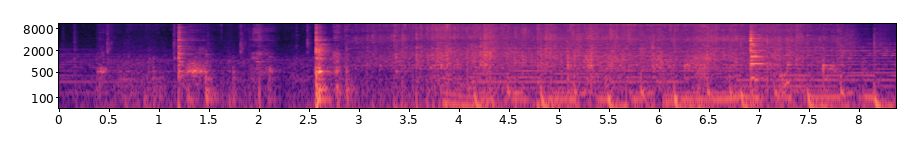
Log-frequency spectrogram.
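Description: Cream and butter get stirred through in a pan beside carrots, with an even sizzle broken by clinks and scrapes of a utensil against the metal, and a few louder knocks near the start.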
